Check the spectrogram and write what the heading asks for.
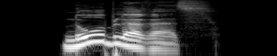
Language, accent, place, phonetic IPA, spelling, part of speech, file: German, Germany, Berlin, [ˈnoːbləʁəs], nobleres, adjective, De-nobleres.ogg
- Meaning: strong/mixed nominative/accusative neuter singular comparative degree of nobel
